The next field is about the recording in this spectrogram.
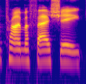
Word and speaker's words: prima facie: That remains a prima facie true. Is that how you pronounce that correctly now that I'm saying that? I feel like I might have said it wrong. Prima facie, right.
